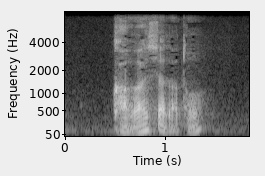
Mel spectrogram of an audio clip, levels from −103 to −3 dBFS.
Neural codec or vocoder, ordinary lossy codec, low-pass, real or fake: none; none; 7.2 kHz; real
